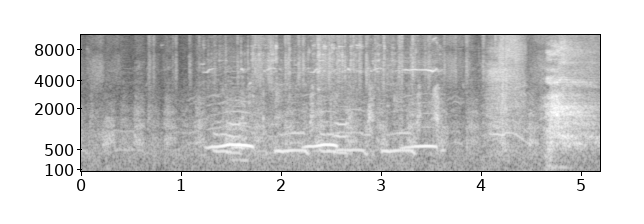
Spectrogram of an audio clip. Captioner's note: dogs whining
